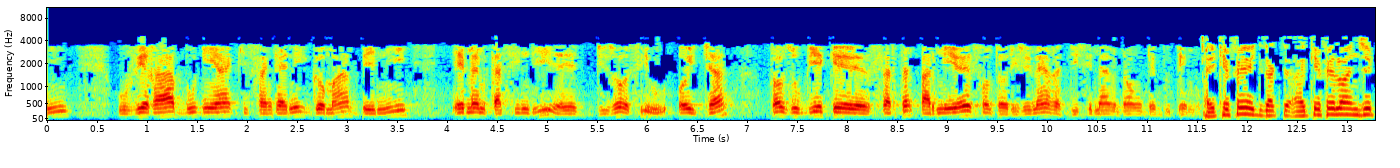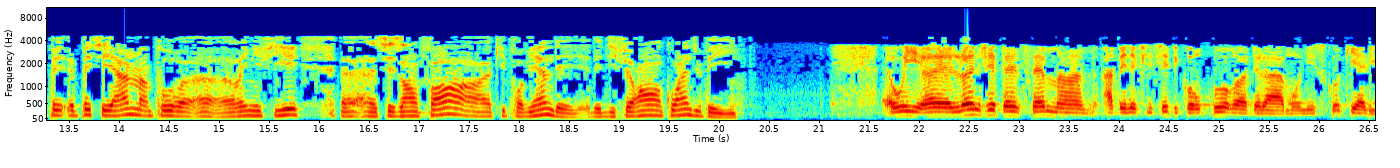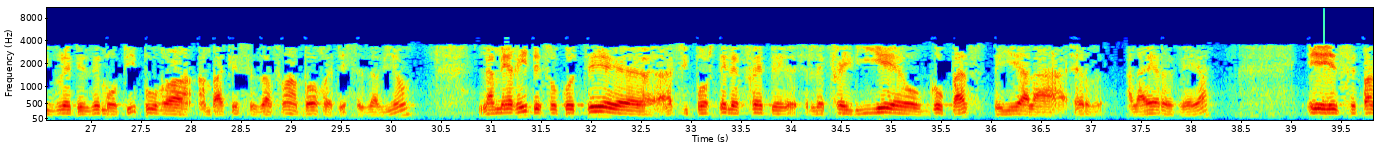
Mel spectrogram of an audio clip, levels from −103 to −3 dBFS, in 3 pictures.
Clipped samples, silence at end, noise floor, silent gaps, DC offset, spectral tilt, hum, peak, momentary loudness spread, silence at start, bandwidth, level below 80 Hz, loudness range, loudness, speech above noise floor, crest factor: under 0.1%; 0 s; -54 dBFS; none; under 0.1%; -9 dB/octave; none; 0 dBFS; 11 LU; 0 s; 4.8 kHz; -58 dBFS; 5 LU; -16 LUFS; 38 dB; 16 dB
